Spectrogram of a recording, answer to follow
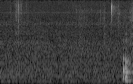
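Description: Faint handling of a cut-out cardboard drink carton and a small paper eyelet: a light crackle early, then a single sharp little click, before a woman says "Ok" at the very end.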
